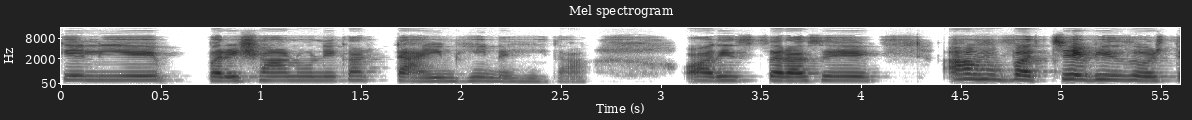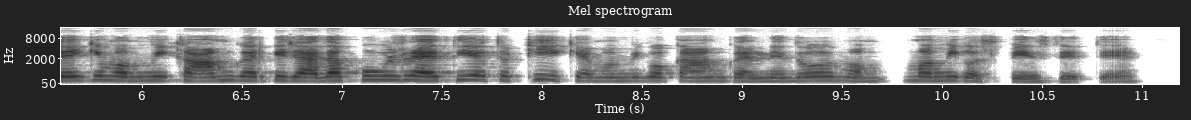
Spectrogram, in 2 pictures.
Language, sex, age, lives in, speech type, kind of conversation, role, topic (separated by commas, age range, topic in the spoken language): Hindi, female, 45-49, India, conversation, podcast, guest, Work-from-home aur family ka balance aap kaise maintain karte hain?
